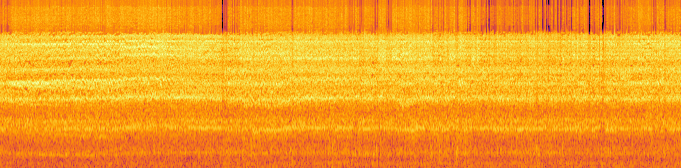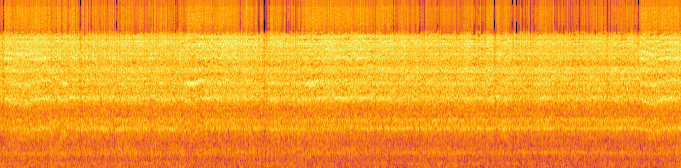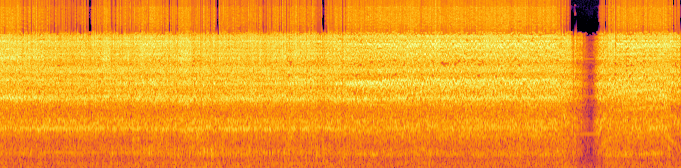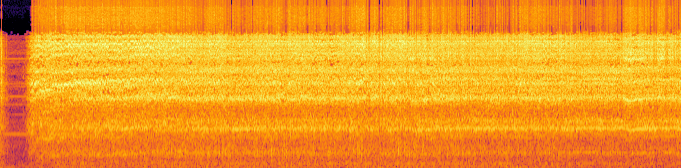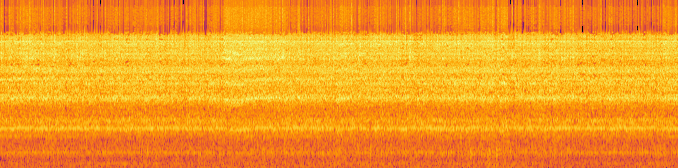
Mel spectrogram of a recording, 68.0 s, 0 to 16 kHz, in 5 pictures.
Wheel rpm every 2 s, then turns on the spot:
220, 220, 230, 230, 230, 230, 230, 230, 230, 230, 230, 230, 230, 230, 230, 230, 230, 220, 210, 120, 110, 200, 230, 230, 230, 230, 230, 230, 230, 230, 230, 230, 230, 230.
40-42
